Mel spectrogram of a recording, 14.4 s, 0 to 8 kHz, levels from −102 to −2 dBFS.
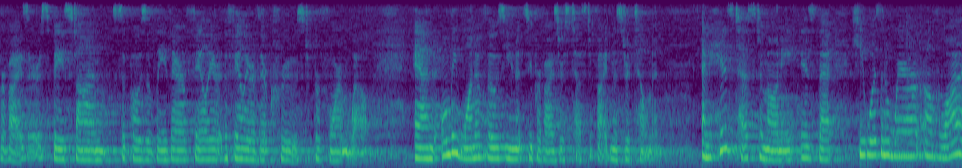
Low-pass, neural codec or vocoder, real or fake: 7.2 kHz; codec, 16 kHz, 16 kbps, FreqCodec, larger model; fake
